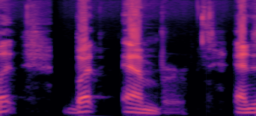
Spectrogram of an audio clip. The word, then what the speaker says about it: Em8er: for why the plant's name e-m-a-d-r but it's pronounced ember not m ater as so many have tried to convince me to call it but ember and it's actually in the japanese and the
